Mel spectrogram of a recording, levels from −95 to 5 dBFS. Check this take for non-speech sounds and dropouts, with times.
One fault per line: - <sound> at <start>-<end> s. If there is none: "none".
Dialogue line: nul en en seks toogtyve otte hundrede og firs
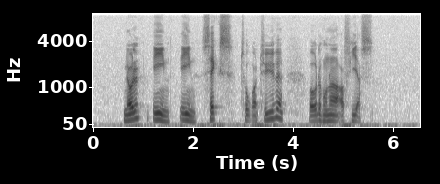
none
